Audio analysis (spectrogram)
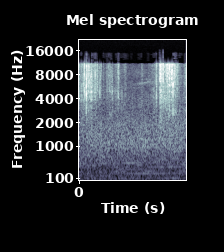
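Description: An old, deteriorated single coolant hose from a Fiat Idea is squeezed by hand and gives a continuous, bright, dry crunching and crackling. The hose is leaking at all its connections and splitting at the plastic weld, and the brittle sound shows its material has aged and hardened, so it is being replaced.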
